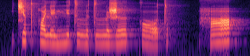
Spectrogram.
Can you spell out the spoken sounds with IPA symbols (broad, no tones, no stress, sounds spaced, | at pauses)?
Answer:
t͡ɕ ʌ t qʷ əː lʲ æ lʲ nʲ ə t lː ʊ t lː ə ʐ əː kː ɔː t | h ɑ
